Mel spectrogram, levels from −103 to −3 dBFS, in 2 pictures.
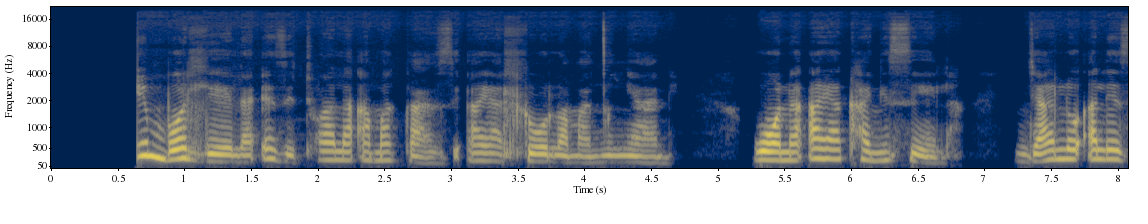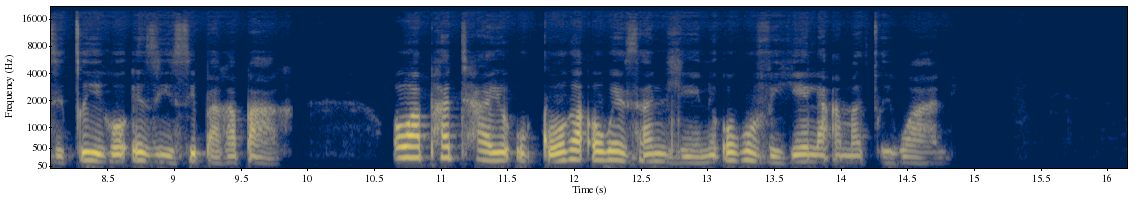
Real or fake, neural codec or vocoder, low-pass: fake; vocoder, 44.1 kHz, 128 mel bands every 512 samples, BigVGAN v2; 19.8 kHz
